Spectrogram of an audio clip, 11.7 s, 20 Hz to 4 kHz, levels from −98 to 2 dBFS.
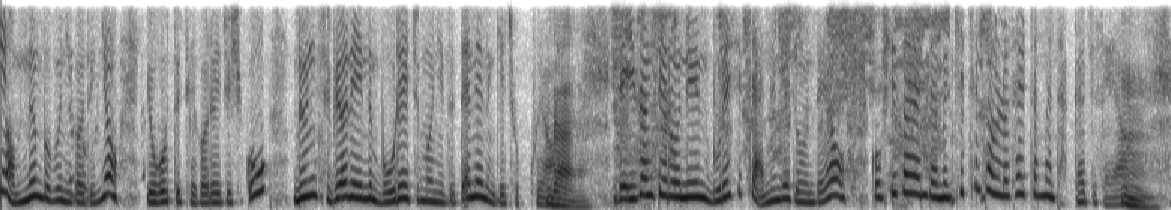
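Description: Between 0.66 and 1.01 s, and again from 1.39 to 1.59 s, a faint delayed copy of the speech trails the original by about 367 ms. It is an echo leak, likely from a far end on loudspeaker whose echo canceller let part of its microphone pickup return down the line. The first stretch sits about 15 dB below the direct speech. The second, at about 25 dB down, is weaker still.

From 5.94 to 6.12 s, and then from 6.31 to 9.97 s, the talker's level drops sharply in pieces, by as much as roughly 25 dB, for about 3.2 seconds in total. This is speech suppressed in double talk. Both sides were likely speaking at once, and the echo canceller, unable to tell local speech from loudspeaker echo, attenuated everything. The speech dips and gaps out repeatedly. Throughout, the band stops at 4 kHz, which fits a 64 kbps G.711 mu-law call path.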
